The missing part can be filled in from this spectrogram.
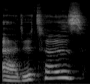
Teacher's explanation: ударение на первый слог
